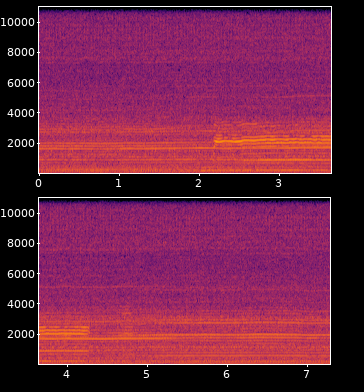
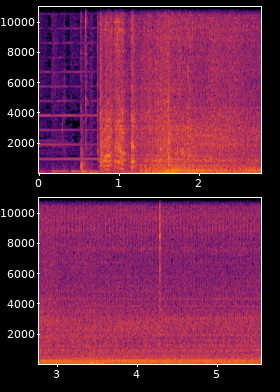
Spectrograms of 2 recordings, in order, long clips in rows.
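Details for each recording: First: 1988 Toyota 4x4 van, about 30 years old, idling: thin, steady high whine over the idle that dies at shutoff; suspected bearing in power steering pump, water pump or alternator; belt removal found a rattle in the water pump. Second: 1988 Toyota 4x4 van, 30 years old, chasing an engine whine by removing one belt at a time, with the water pump belt off: short crank, then a steady idle with no whine; power steering pump ruled out, water pump suspected.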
